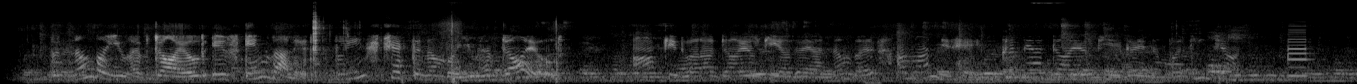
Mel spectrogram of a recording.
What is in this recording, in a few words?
call recording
